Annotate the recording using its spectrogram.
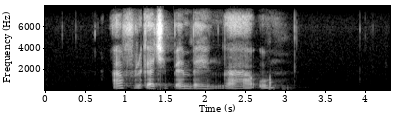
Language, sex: Venda, female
